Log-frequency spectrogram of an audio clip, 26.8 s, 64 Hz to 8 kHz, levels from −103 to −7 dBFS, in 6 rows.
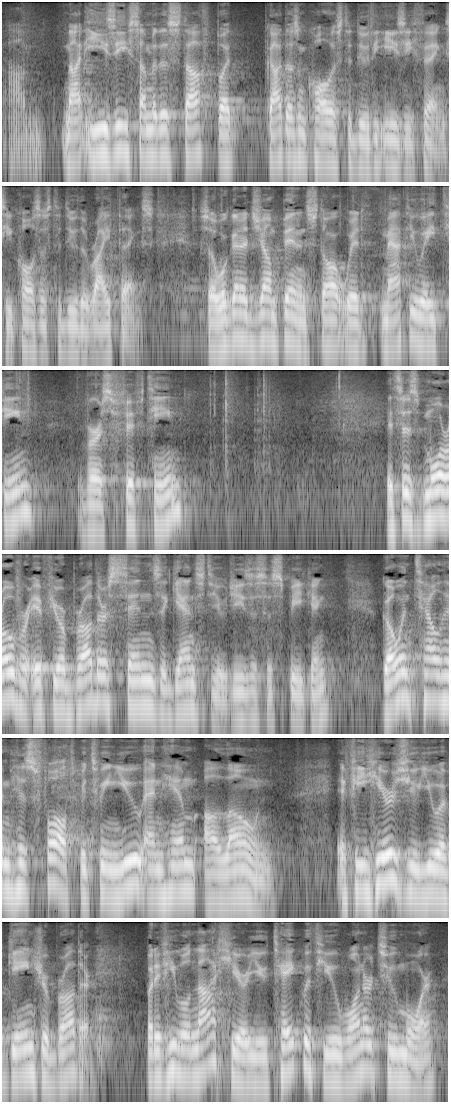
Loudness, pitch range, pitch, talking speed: -20 LUFS, 105-135 Hz, 120 Hz, 190 wpm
